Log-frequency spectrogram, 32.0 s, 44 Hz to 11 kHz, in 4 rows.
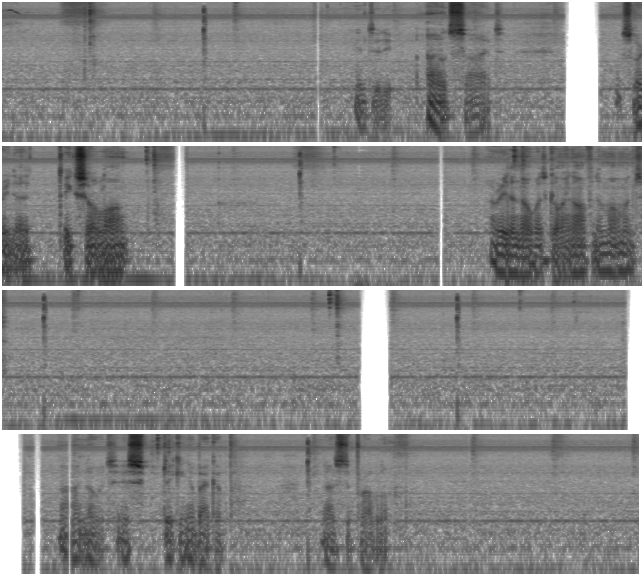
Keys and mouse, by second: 1.9-3.9 middle drag, 5.3 click, 12.6-14.4 drag, 17.4-18.9 drag, 23.1-24.4 drag, 28.7-30.7 drag.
